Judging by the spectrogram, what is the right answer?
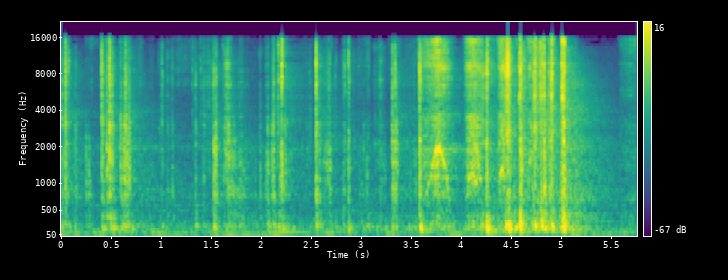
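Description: Airbrush hoses being pushed through the holes of a metal hose-guard plate, their fittings knocking and clattering against the metal in a run of sharp clicks that is busiest about four seconds in.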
